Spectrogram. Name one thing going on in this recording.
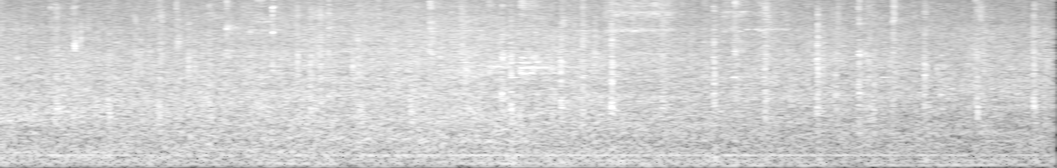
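A car engine hums low and steady nearby.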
